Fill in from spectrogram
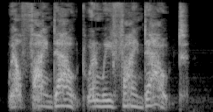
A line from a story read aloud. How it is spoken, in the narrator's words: Swan whispered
